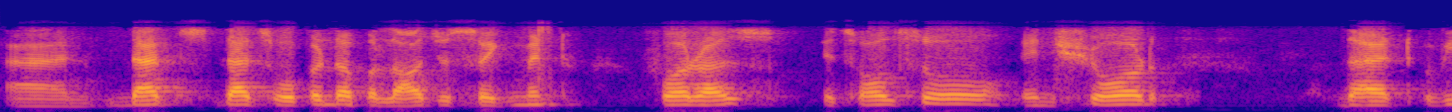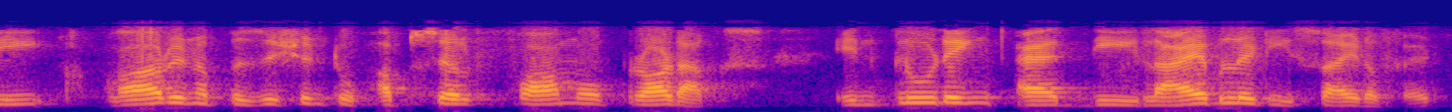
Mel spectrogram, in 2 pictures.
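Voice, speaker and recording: A man's voice: fairly low pitch, steady tone, a little slow. Man explaining business over tinny phone line. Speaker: bank executive. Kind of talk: spontaneous business explanation on an earnings call. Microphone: conference call line.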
